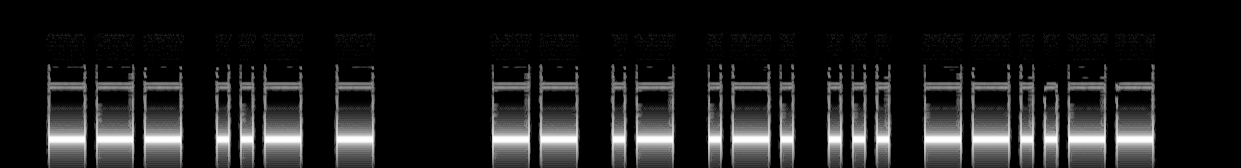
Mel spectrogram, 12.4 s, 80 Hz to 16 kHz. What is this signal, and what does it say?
Morse code, heard as a keyed tone, about 10 wpm, 700 Hz. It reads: OUT MARS,
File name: Book One / 01-Chapter 1 - 10 WPM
